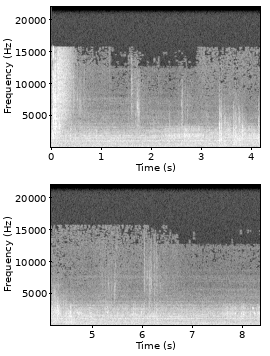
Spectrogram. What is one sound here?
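Footsteps crunch over rubble and broken glass.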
